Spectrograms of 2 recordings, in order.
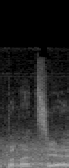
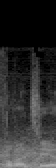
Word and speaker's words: Valencia: You know, we debated all week, is it Valencia, is it Valencia? If you're in Spain, it's definitely Valencia. In the end, we went with Valencia, the American pronunciation of it.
